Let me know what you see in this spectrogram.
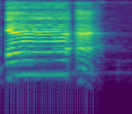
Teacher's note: Itu bacanya lebih panjang. Hukumnya mad wajib muttasil. Bacaannya panjangnya adalah 6 harokat.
